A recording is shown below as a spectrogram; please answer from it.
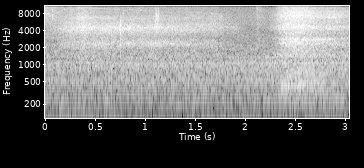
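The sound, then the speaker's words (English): A deep breath taken during a tapping exercise: one quiet, airy inhale near the end, following a low, steady background hiss. “Under the nose, nice deep breath. Chin, nice deep breath.”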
